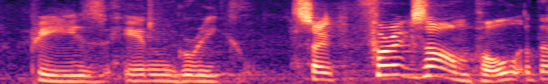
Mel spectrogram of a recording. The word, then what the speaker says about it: psi: pronounce it psi, but in Greek, that sound is more like the PS that we have in laps.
